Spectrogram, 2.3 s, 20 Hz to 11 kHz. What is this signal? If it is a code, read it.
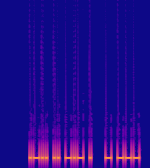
Morse code, heard as a keyed tone, about 40 wpm, 700 Hz. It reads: LIKE TO
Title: Sets of 2 Words 40wpm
